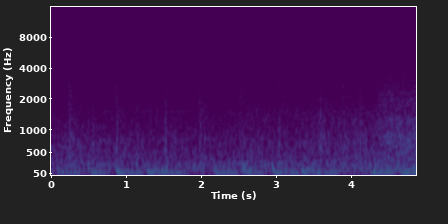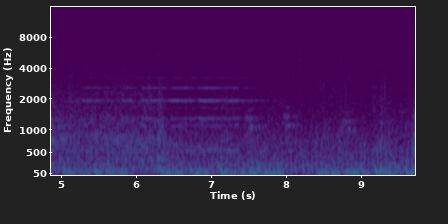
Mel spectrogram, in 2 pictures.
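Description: Footsteps tap on paving.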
